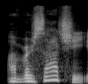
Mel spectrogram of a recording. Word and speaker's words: Versace: They will know Versace is called Versace. – Yes, exactly. So you see, if you become a global icon or cultural icon, people will pronounce it your way.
